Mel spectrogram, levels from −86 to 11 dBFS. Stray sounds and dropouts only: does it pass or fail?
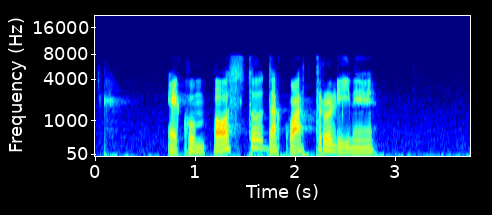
pass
